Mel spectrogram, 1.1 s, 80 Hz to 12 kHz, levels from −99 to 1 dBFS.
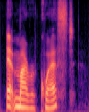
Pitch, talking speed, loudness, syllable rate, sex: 190 Hz, 160 wpm, -18 LUFS, 5.0 syllables/s, female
